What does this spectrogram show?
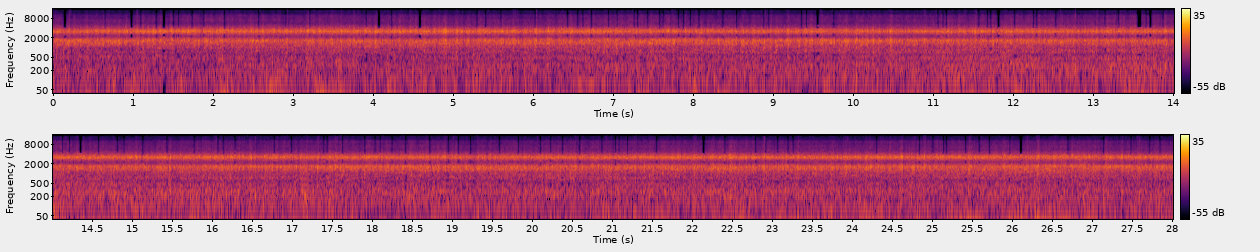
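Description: Steady running noise of a passenger train moving along the track, heard from inside an open-sided coach, an even noise that does not change.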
